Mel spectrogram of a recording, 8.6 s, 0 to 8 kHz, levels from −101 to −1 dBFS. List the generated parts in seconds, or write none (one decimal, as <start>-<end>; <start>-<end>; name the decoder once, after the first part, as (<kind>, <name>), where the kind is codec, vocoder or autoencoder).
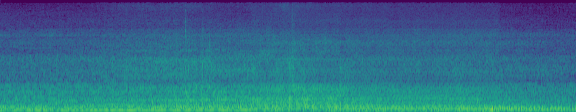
3.8-7.5 (codec, ZipCodec)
